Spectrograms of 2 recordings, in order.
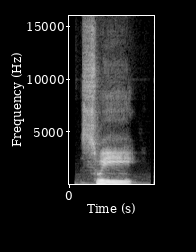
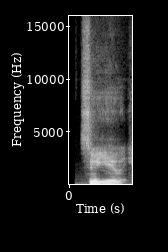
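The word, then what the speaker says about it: Tsuyu: Sui, is it Sui or Sue? How do you pronounce it? – Suyu into like a water area.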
